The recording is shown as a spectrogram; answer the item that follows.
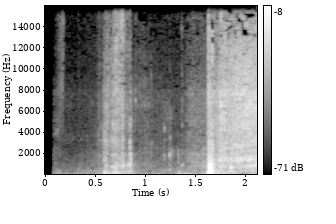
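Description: Cardboard box being shifted and slid: a short scrape about half a second in, then a knock and a longer scraping rustle near the end.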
